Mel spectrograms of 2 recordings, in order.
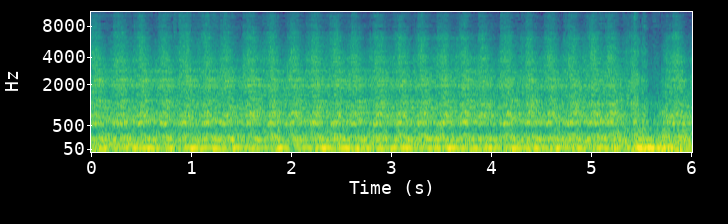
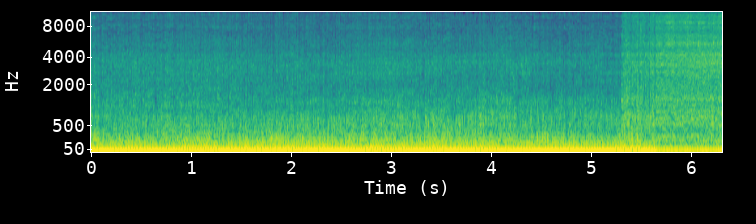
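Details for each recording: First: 1947 Dodge, carburettor engine reluctant to start after fuel supply problems; choke linkage faulty with butterfly sticking: low uneven chugging that keeps turning over but never catches cleanly; flooding from punctured carburettor float. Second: 1947 Dodge, warm after carburettor work, previously reluctant to start even warm; cold start still to be tested: steady even low idle, smooth rumble, no misses or knocks; normal warm idle.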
